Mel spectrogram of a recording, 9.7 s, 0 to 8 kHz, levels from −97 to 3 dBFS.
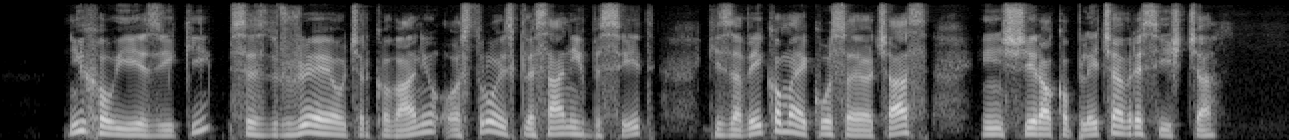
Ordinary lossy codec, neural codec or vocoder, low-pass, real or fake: none; none; 7.2 kHz; real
